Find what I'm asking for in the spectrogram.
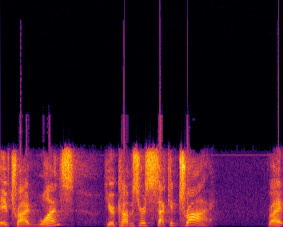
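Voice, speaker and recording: Fairly slow and animated, a man speaks in a high pitch with ordinary pitch variation. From New England. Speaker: day trading educator. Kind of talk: trading commentary.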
